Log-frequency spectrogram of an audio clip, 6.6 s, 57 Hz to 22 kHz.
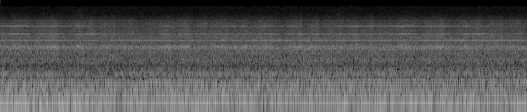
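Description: An AV-8B Harrier jet in the DCS flight simulator, with its engine in a loud, steady roar as the aircraft prepares for takeoff. The broad, unbroken whine holds constant throughout without voices.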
